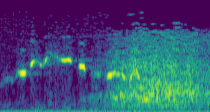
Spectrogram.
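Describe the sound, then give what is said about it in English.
A person whistles happily in a short, cheerful tune of a few bright notes that wobble up and down. The whistle is moderately loud and gives way to a soft, breathy hiss. “Whistle happily.”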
